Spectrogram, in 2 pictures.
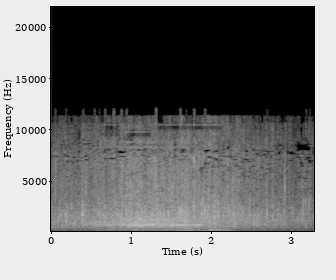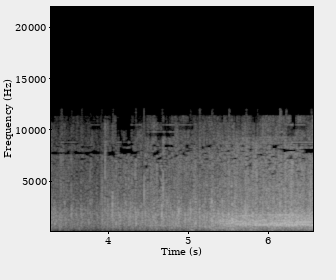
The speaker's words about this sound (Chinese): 掌声有请冯巩闪亮登场。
